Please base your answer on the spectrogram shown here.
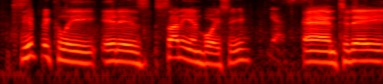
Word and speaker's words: Boise: wet town today so boise is on fire actually it's boise boise is on fire let's talk a little bit about the debate between boise and boise tell me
